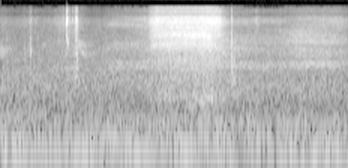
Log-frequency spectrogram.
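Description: A short breathy hiss lasting about half a second, starting about a second in: a person's breath taken close to the microphone, over a low rumble.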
